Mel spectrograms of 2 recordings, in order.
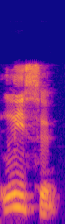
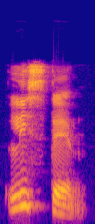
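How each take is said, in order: First: The T sound is not pronounced. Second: The T sound is clearly pronounced. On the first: The speaker calls it right. "you don't pronounce the T. The T is silence. You just say listen" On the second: The speaker calls it wrong. "You don't say listen. No, that's not correct"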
